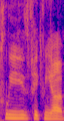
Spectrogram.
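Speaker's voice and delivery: put-on crying, pleading, begging tone. Retelling calling mom to be picked up: imitating a crying plea. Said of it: "I was crying".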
